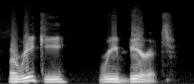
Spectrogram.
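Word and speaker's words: Merieke Ri Berit: Moving down the list here, number four this week is Mirakai Rebirit. Did I say that right? – Mariki. – Mariki, yeah. – Mariki Rebirit.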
